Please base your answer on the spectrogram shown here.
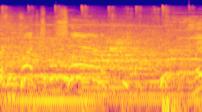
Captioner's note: bell ringing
